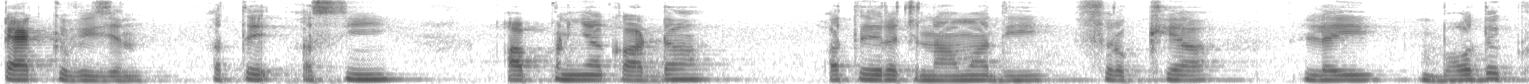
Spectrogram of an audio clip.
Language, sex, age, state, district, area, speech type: Punjabi, male, 45-60, Punjab, Hoshiarpur, rural, read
